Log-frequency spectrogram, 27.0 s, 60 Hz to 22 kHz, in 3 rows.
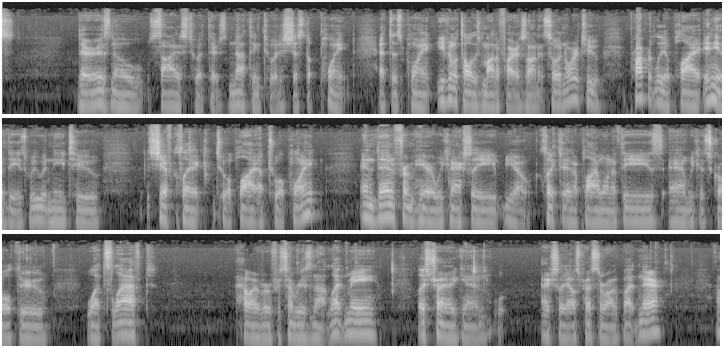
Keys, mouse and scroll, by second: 4.3-5.6 scroll up 10, 10.6 Caps_Lock, 12.2 shift+click, 15.8 click, 17.0-17.4 scroll down 5, 17.4-17.7 scroll up 7, 18.3 middle click, 18.7 scroll up 3, 18.9-20.0 scroll down 10, 20.0-20.3 scroll up 5, 20.4-21.5 scroll down 6, 21.5 click, 22.3 click, 22.8 1, 23.8 q, 26.1 shift+click, 26.7-26.9 scroll down 3.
